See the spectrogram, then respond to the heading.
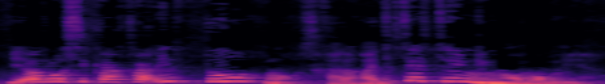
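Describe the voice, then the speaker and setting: High-voiced chatty woman teaching a group. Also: fast, low-quality recording. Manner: lively, chatty, acts out dialogue with sudden high pitch. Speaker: religious teacher at a women's study group. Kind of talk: casual religious talk to an audience.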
